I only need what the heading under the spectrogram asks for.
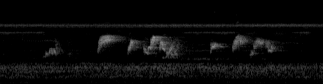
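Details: Red-whiskered bulbul delivering a lively 'bell voice' fighting song while being trapped, 11 January 2019: two fast groups of liquid, rising and falling whistled notes, clear above a steady insect buzz.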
